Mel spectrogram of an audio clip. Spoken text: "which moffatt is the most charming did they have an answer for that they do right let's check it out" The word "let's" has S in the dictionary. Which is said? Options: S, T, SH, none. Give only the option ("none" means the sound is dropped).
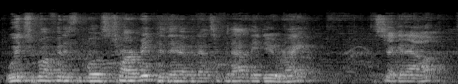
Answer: none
